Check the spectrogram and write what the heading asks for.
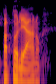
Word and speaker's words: Pantoliano: Sì, Pantoliano.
